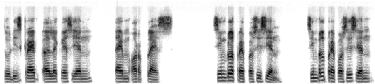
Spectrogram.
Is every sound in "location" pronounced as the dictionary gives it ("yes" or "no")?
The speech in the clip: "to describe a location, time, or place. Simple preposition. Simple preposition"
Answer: no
